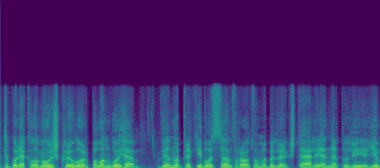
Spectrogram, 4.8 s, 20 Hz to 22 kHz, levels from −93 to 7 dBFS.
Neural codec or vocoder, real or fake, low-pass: codec, 16 kHz in and 24 kHz out, 0.6 kbps, FocalCodec, streaming, 4096 codes; fake; 10.8 kHz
